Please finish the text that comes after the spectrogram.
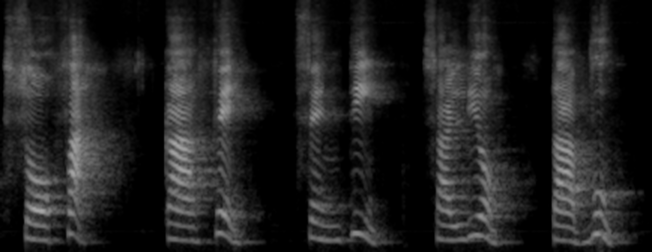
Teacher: Ahí está en la última sílaba la acentuación.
